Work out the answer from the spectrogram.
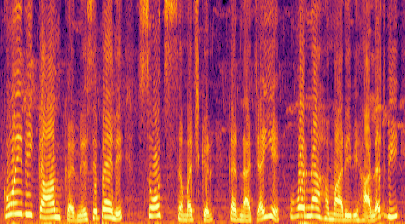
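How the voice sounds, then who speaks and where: A woman's voice: fairly high pitch, big pitch swings, takes it slowly, a little mellow, faint music behind. A woman narrating a scripted animal fable for children as a storyteller.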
